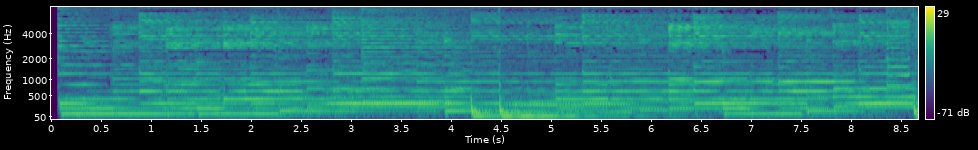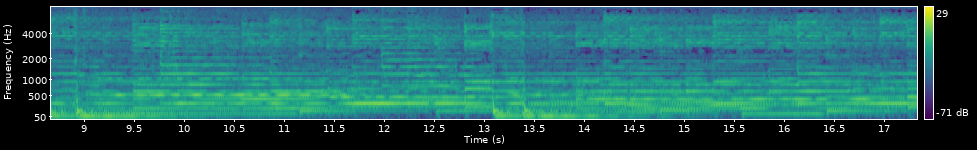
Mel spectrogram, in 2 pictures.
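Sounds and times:
sweet tone: 0.1 - 17.3.

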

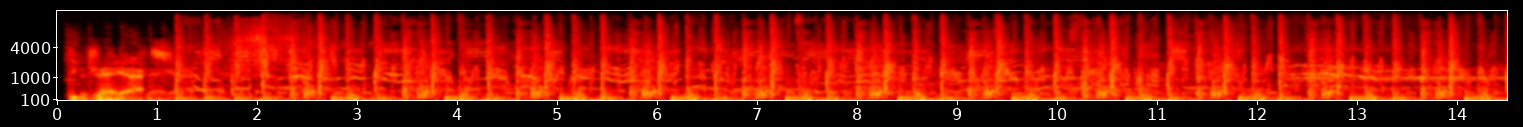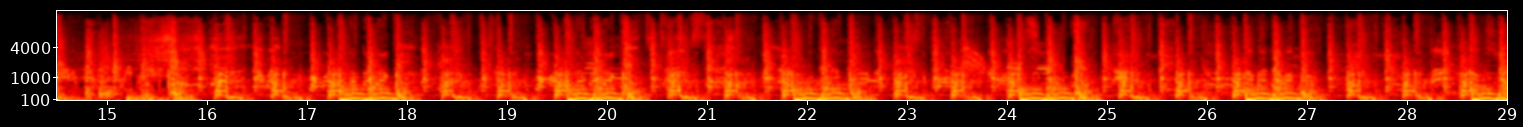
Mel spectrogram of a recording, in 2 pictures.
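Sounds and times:
Hindi kuthu dance music mix: 0.4 - 29.0.

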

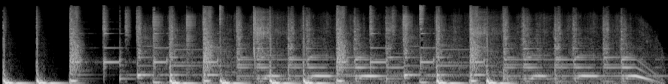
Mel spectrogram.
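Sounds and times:
jazzy music: 0.7 - 6.6.

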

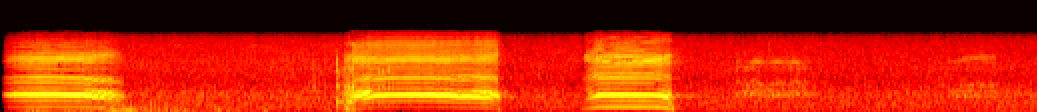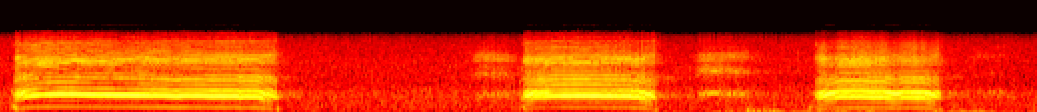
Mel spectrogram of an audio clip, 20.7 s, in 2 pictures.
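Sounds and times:
sheep bleating: 0.0 - 1.2, 3.4 - 5.1, 5.8 - 6.8, 9.5 - 13.2, 15.1 - 17.9, 18.5 - 20.5.

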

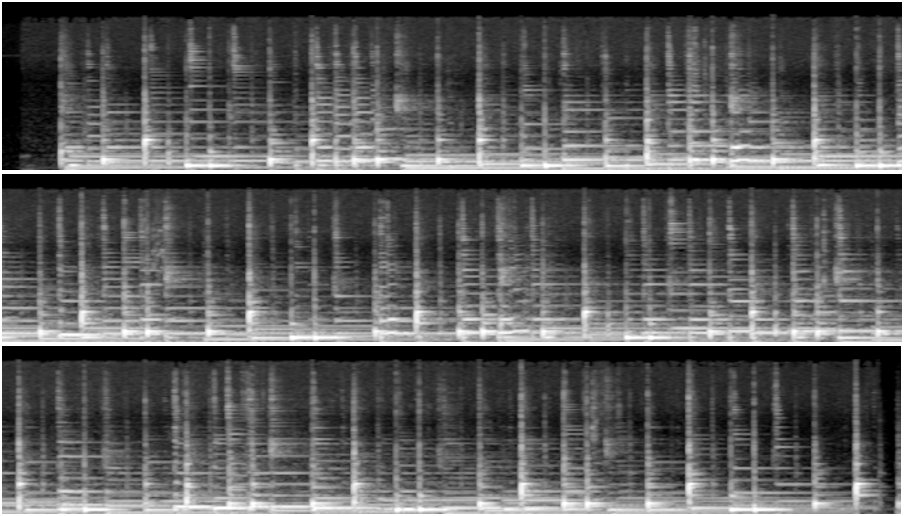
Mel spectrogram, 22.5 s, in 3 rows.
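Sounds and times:
Arabic guitar: 0.5 - 22.4.

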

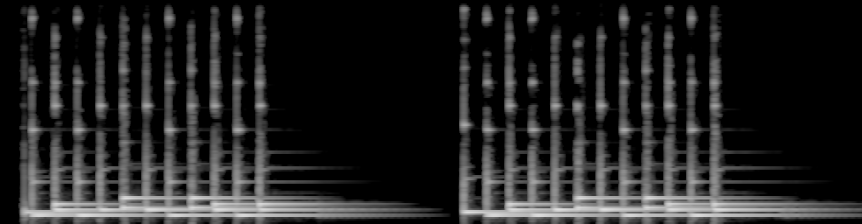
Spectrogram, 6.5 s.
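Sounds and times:
marimba: 0.2 - 2.6, 3.5 - 6.2.

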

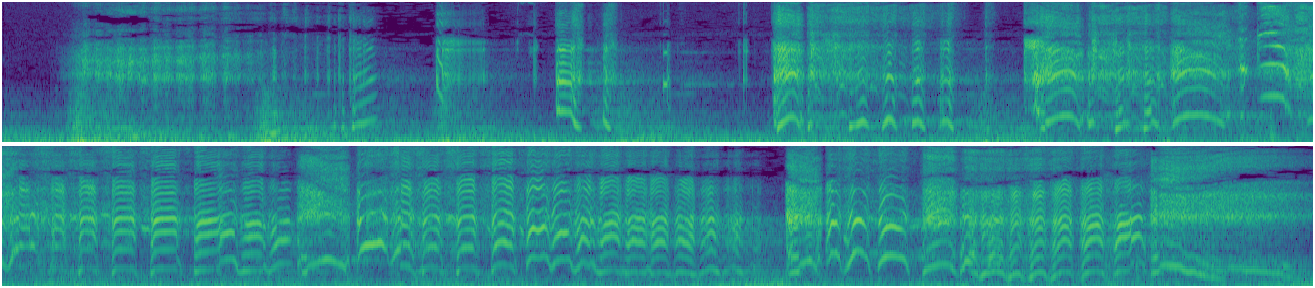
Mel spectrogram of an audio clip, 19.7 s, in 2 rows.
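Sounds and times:
dubbed laughter: 0.5 - 19.4.

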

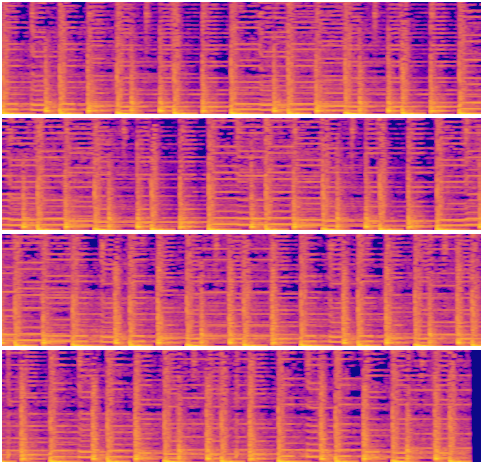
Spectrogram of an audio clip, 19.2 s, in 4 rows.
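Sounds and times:
Arabic music: 0.0 - 19.1.

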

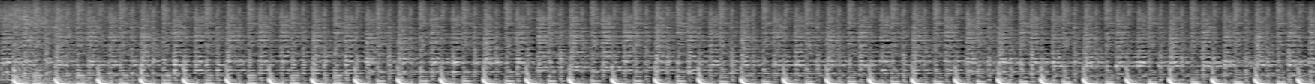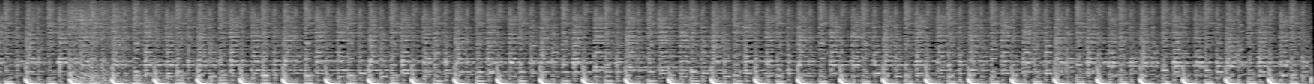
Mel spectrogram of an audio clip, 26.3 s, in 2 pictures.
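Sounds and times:
serious trance music: 0.0 - 26.2.

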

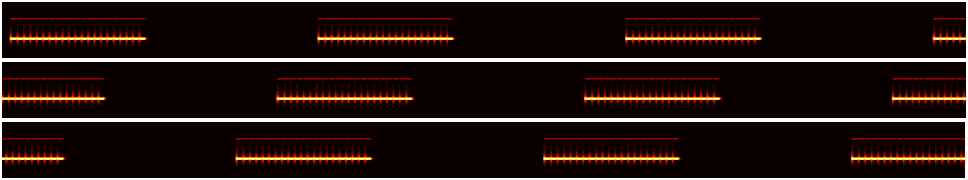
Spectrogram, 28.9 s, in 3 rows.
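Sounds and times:
ringtone from an anime: 0.2 - 1.5, 3.2 - 4.6, 6.3 - 7.6, 9.3 - 10.7, 12.4 - 13.8, 15.5 - 16.9, 18.6 - 20.0, 21.6 - 23.0, 24.7 - 26.1, 27.8 - 28.8.

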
